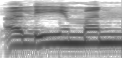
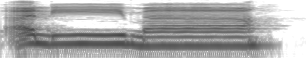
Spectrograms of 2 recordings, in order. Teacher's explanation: دو زبر تنوین، وقف کی صورت میں ہم ایک زبر میں بدل کر پڑھیں گے، علیمن نہیں پڑھیں گے بلکہ علیما۔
